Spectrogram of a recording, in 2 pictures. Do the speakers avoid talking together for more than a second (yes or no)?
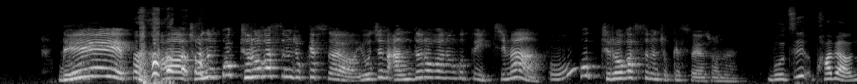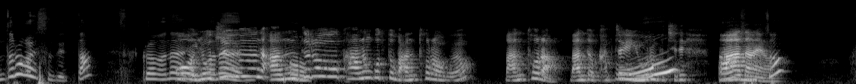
no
